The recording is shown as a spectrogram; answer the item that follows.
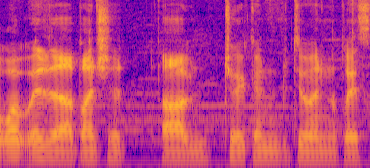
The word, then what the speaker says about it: Tirkin: That's it, they're called Turkin. You see, I almost said Tirkin.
